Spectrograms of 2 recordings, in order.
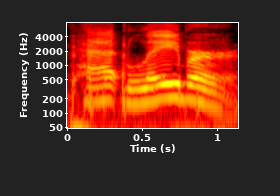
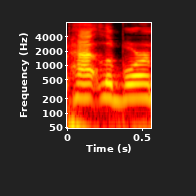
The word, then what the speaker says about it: Patlabor: deal out of it pet labor pat right it is we have to we have to end the pat labor meme and i know it's partly my fault because i've been pronouncing it wrong forever but as soon as i watch the like it stands for patrol labor that's what it stands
